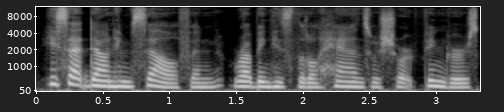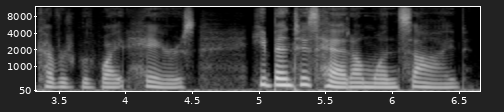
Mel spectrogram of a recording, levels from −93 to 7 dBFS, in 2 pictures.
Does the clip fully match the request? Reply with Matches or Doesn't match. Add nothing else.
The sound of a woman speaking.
Matches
